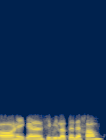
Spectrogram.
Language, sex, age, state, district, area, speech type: Assamese, female, 30-45, Assam, Barpeta, rural, conversation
